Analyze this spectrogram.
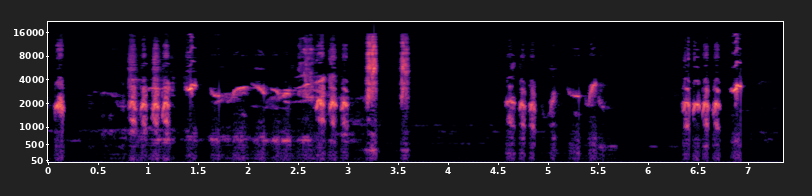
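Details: Oriental magpie-robin in rapid 'konslet' song, tail opened, meant to agitate other magpie-robins: clusters of quick stuttering chips, a short warbled whistle phrase, then pauses and further chip clusters.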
